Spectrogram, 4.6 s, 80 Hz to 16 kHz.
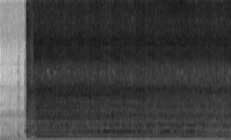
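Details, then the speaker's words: New Hyundai oil-free silent air compressor on its first run: the motor kicks in abruptly, then a steady, loud buzzing drone with no knocks or stalling. It pumped up to about 7 bar in 2 min 33 s, running normally. "okay that's taken two minutes 33 seconds right so it's pumped up to about seven bar"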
